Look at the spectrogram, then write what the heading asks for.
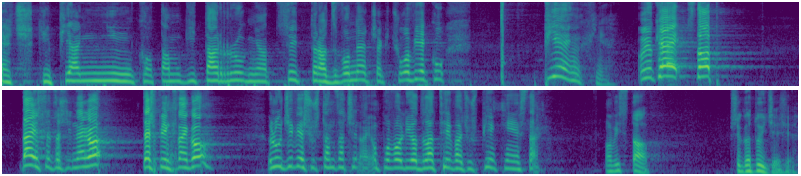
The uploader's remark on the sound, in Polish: Nauczanie zostało nagrane podczas Sesji 4 konferencji „Czas Poruszenia vol.3 | Warszawa”.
